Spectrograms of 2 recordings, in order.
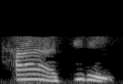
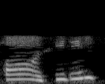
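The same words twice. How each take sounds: First: The first letter is pronounced light and empty. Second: The first letter is pronounced heavy and full. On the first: The speaker calls it right. "the ha is an empty letter. ... we read" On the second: The speaker calls it wrong. "So we don't say"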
